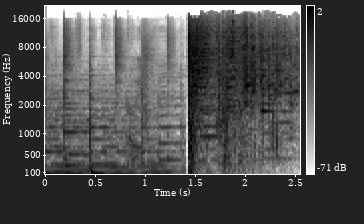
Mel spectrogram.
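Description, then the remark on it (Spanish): A sudden loud crash of glass breaking and shattering, followed by a scatter of tinkling shards settling for about a second, after a stretch of steady tonal music. “¿Se rompió ahora? Se repara ya.”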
